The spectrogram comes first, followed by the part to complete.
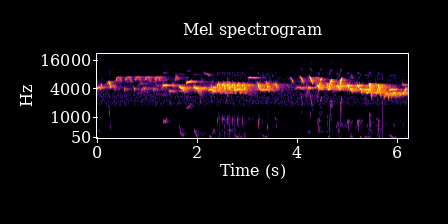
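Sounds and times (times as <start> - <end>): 
willow warbler singing sweet high descending phrases: 0.0 - 6.2.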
